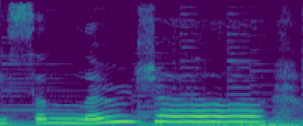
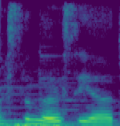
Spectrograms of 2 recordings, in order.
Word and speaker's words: celosia: And then down here, we have the celosia or celosia, depending on how you pronounce it.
